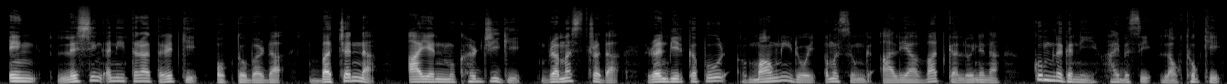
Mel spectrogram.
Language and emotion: Manipuri, neutral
